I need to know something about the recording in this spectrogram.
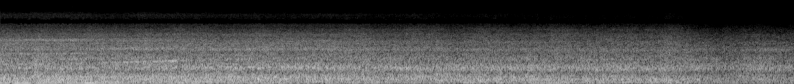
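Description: A train rumbles out of an underground station, its sound echoing off the walls.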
